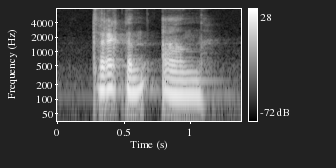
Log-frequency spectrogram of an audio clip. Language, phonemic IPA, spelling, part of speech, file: Dutch, /ˈtrɛkə(n) ˈan/, trekken aan, verb, Nl-trekken aan.ogg
- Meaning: inflection of aantrekken: 1. plural present indicative 2. plural present subjunctive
